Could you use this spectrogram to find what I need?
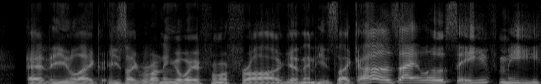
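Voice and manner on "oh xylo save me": very high, very slow, dragged-out wimpy whine. Retelling an anime scene, imitating the loser character's voice. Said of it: "That's how he sounds".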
